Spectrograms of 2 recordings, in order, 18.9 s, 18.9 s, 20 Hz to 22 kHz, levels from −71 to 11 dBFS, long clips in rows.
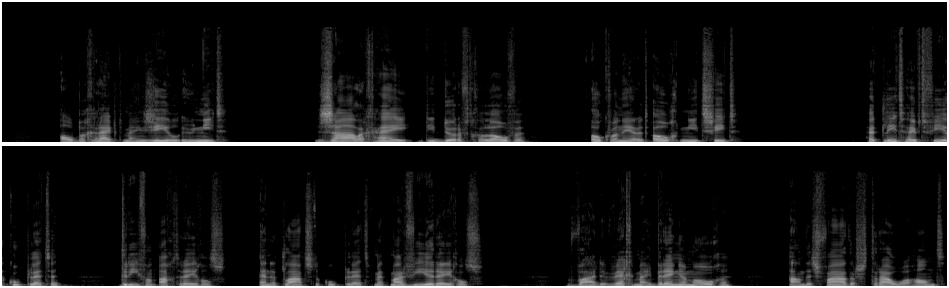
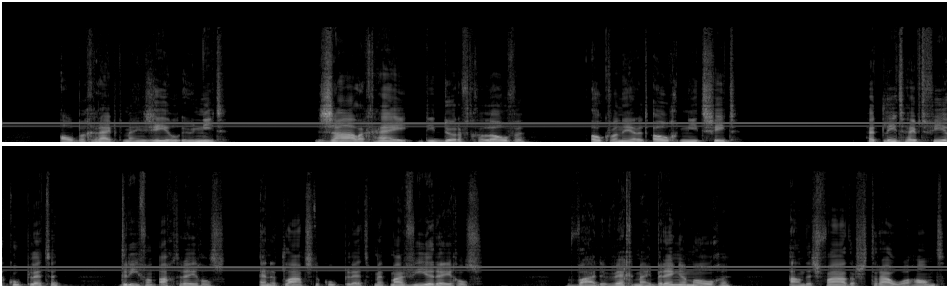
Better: first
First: none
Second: high-pitched whine; noticeable; throughout; 3 kHz, 15 dB below the speech

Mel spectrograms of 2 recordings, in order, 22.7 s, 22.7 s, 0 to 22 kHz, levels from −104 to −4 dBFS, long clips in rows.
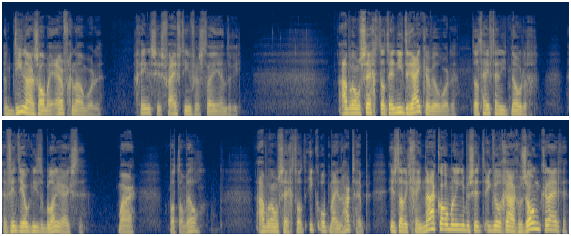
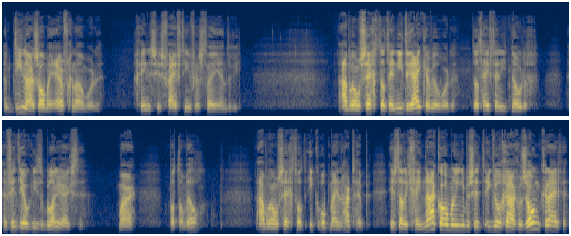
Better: first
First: none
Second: thin; very; fading below 350 Hz

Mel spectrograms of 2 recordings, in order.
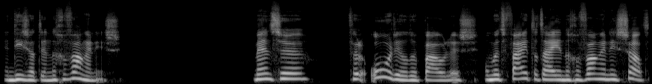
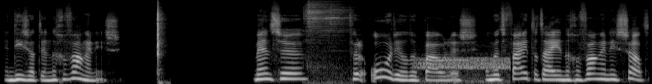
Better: first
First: none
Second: keyboard typing; very faint; at 1.5 s; peak level with the speech // jangling keys; noticeable; at 3 s; peak 7 dB below the speech // siren; noticeable; at 4 s; peak 9 dB below the speech

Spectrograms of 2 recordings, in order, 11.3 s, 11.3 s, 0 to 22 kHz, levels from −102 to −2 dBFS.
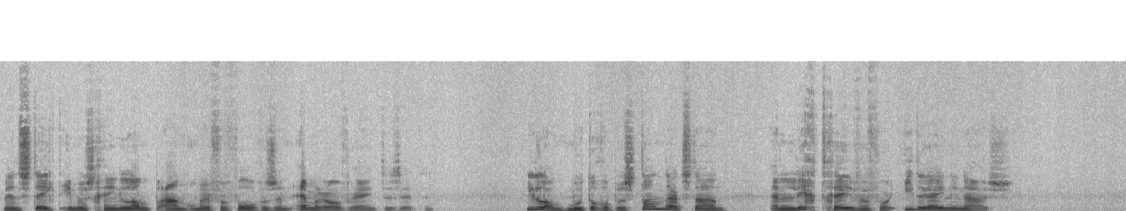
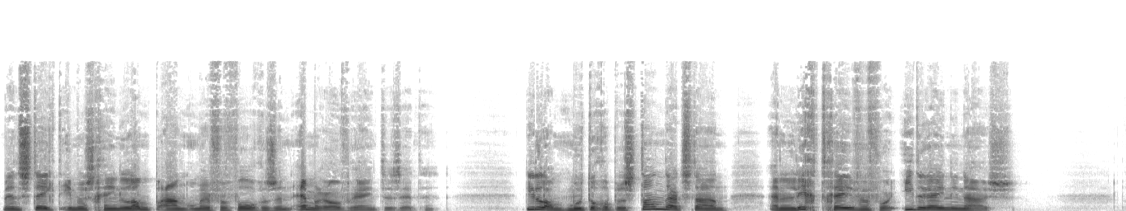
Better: second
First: hiss; faint; throughout; 25 dB below the speech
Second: none

